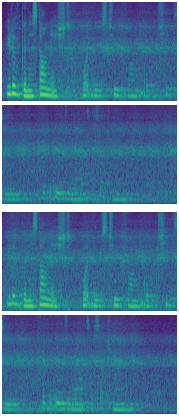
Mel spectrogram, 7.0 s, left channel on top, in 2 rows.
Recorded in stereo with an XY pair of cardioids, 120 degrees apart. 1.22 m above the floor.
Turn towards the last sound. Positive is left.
turn(degrees=-40)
